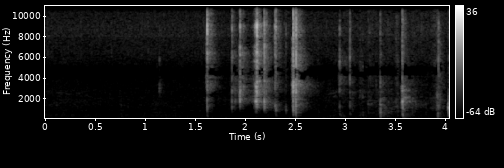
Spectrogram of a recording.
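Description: Makeup packaging being handled. After about a second and a half of near quiet comes an irregular run of light clicks and taps as items are handled and set down.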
